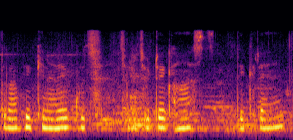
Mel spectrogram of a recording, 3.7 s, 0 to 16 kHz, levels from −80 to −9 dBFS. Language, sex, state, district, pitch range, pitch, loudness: Hindi, female, Bihar, West Champaran, 215-235 Hz, 225 Hz, -17 LUFS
